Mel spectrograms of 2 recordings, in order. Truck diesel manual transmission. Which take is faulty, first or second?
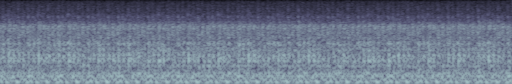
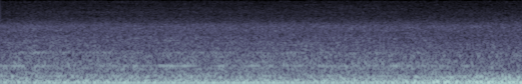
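first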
